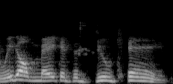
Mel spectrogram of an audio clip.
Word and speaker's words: Duquesne: And And it's- Duquesne and Duquesne. That's how you say it. Duquesne.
